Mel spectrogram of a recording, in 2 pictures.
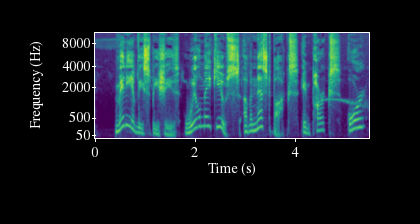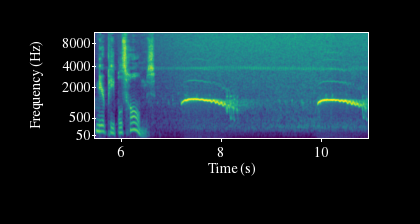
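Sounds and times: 
speech: 0.4 - 6.8
screech owl wavering whistle call: 7.1 - 10.9.

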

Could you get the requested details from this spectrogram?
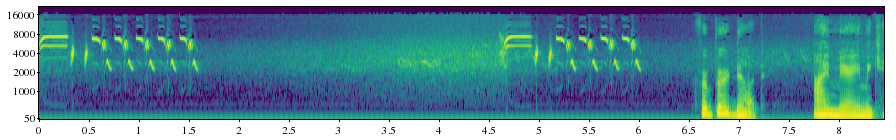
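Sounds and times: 
Bewick's wren singing: 0.0 - 1.6, 2.9 - 8.3
soft hiss: 0.0 - 8.4
speech: 6.6 - 8.4.

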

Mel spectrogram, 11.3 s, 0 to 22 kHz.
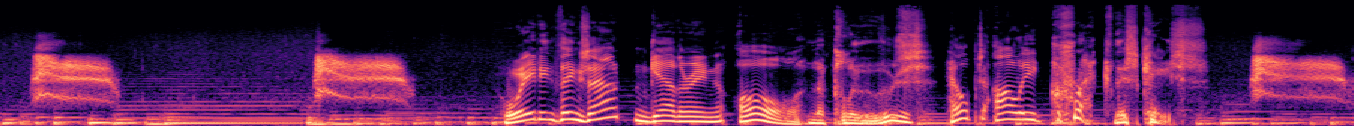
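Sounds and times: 
short-eared owl raspy cat-like call: 0.2 - 1.0, 2.6 - 3.5, 10.4 - 11.2
speech: 4.2 - 10.2.

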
